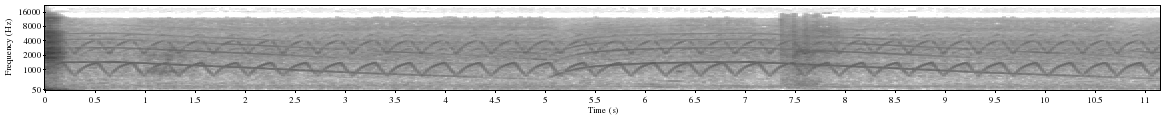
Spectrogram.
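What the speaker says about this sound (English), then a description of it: "Okay, that's a police car." A police car siren wails in rapid repeating yelps that shift into slower sweeping tones, fairly distant and steady, with a brief thump partway through.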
